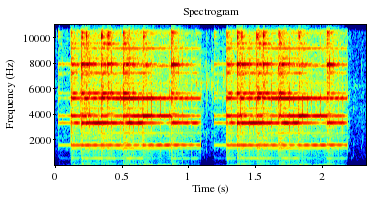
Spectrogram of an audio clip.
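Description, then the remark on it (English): A big bell, rung by Uncle Bob when the food cooked on the grill is ready, rings in two loud bursts of rapid, continuous metallic clanging, each lasting about a second with a brief pause between, clear with no voices. “He rings a big bell when everything is ready.”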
